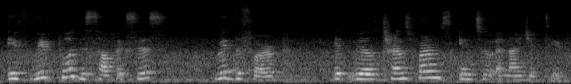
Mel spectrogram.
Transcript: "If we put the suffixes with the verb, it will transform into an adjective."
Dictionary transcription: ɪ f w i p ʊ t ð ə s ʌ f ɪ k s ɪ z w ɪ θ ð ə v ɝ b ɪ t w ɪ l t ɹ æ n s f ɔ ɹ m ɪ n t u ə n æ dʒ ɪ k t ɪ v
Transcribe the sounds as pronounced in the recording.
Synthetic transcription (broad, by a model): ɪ f w i p ʊ t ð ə s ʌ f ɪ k s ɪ s w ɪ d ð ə f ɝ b ɪ t w ɪ l t ɹ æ n s f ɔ ɹ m ɪ n t u ə n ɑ dʒ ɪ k t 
